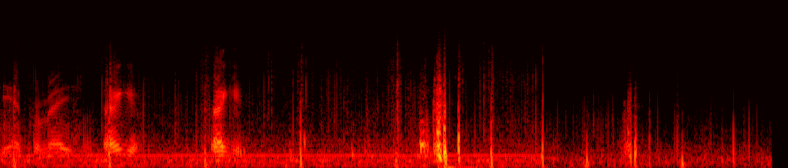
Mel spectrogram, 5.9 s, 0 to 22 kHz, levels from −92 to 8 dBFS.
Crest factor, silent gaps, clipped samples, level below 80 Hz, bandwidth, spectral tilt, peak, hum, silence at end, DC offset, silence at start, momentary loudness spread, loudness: 24 dB; none; under 0.1%; -58 dBFS; 9.4 kHz; -8.5 dB/octave; -18 dBFS; none; 0.1 s; under 0.1%; 0 s; 20 LU; -41 LUFS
